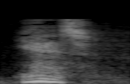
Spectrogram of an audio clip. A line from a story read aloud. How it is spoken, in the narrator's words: said, and sighed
